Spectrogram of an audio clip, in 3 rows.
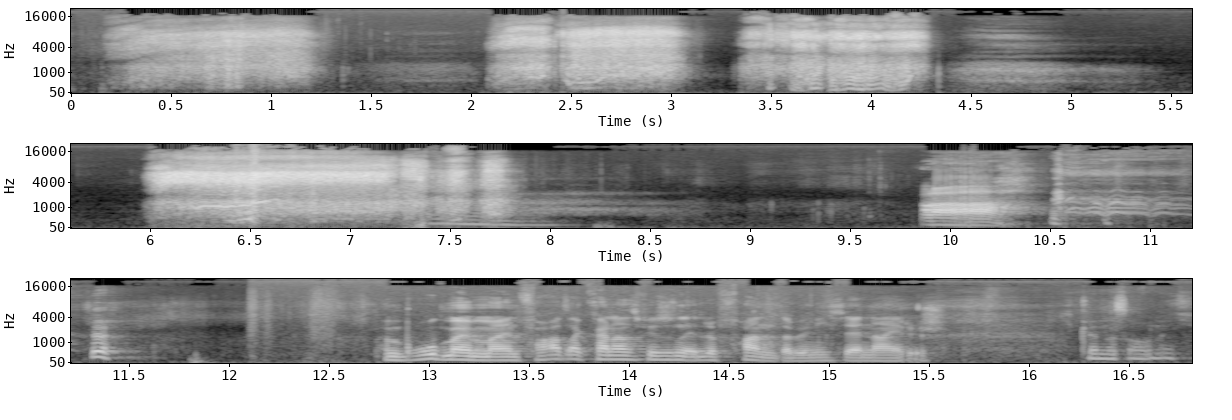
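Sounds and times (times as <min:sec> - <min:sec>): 
person snorting forcefully through the nose: 0:00.1 - 0:01.4, 0:02.1 - 0:04.4, 0:06.0 - 0:08.2
fainter breathy puffs: 0:00.1 - 0:05.3, 0:06.0 - 0:08.7
laughter: 0:10.5 - 0:11.5
speech: 0:12.8 - 0:16.8.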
